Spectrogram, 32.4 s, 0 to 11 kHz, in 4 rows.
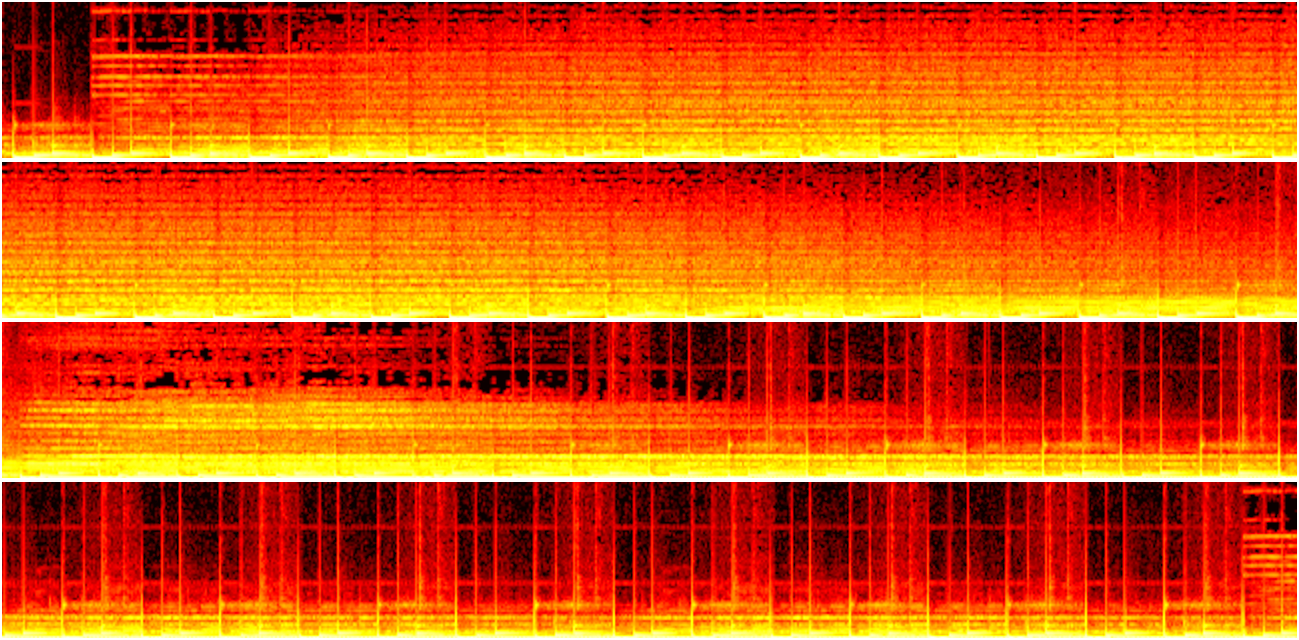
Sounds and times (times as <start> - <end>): Electronica: 0.0 - 32.3.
